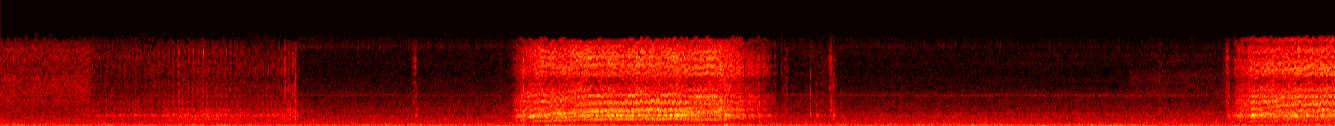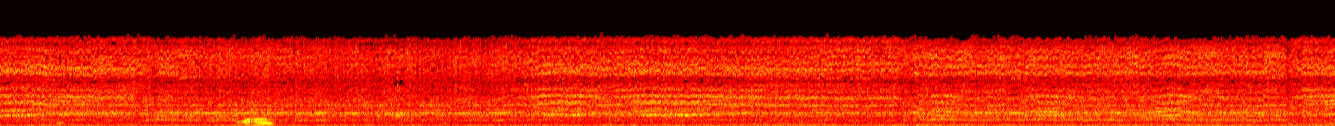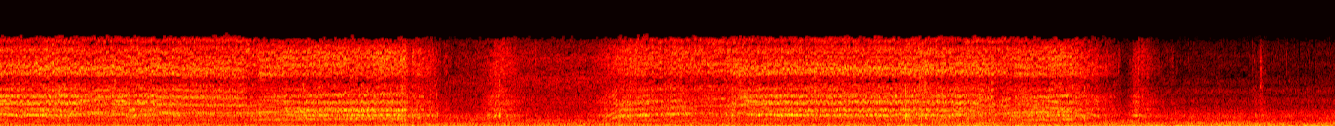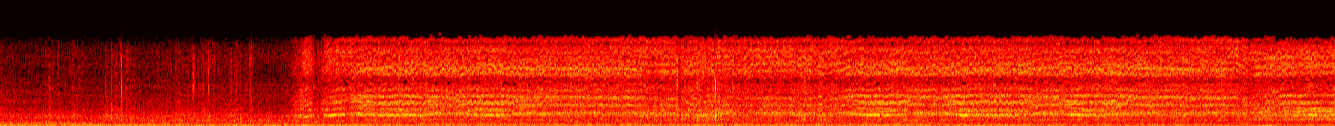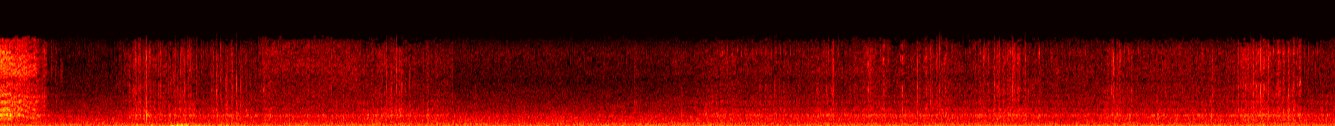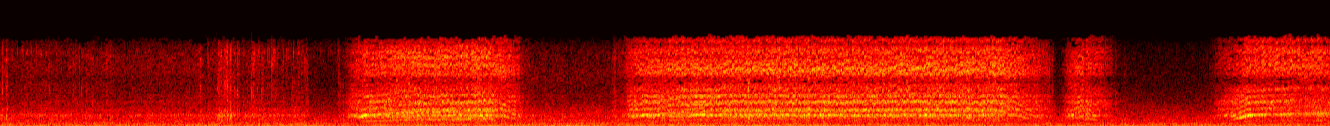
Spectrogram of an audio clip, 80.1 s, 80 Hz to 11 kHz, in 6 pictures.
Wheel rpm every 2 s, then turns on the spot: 10, 10, 50, 100, 0, 0, 110, 160, 160, 160, 160, 160, 160, 160, 160, 80, 90, 160, 130, 10, 10, 60, 160, 160, 160, 160, 130, 10, 20, 0, 10, 10, 20, 20, 20, 100, 50, 160, 90, 60.
0-4 40-42 54-58 60-70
